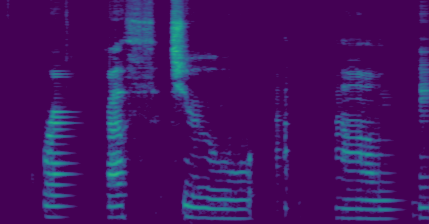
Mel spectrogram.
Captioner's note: faintly speaking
